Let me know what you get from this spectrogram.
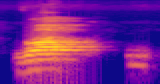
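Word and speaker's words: walk: वॉक, morning वॉक, evening वॉक हम करते हैं तो वॉक में भी डब्ल्यू एल के है, वॉक बोलते हैं, एल भी बोलते हैं।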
